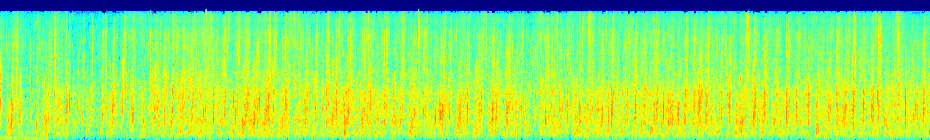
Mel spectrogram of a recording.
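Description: Water gurgles and bubbles in a hot spring pool.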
